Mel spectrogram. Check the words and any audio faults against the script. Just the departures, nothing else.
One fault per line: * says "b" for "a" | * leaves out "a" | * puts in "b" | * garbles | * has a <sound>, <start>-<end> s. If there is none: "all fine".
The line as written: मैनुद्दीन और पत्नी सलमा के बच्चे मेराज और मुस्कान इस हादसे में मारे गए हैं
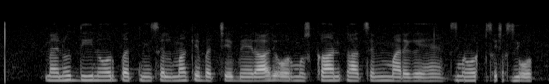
* leaves out "इस"
* garbles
